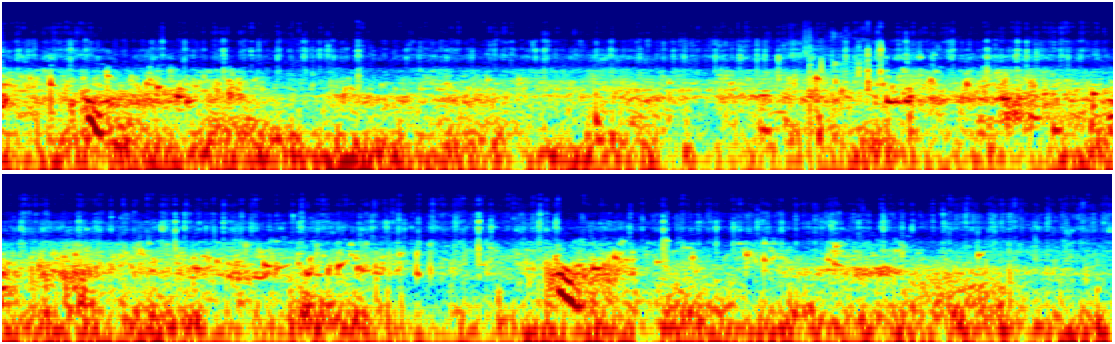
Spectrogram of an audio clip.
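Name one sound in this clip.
A swimmer's arm strokes through the water.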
